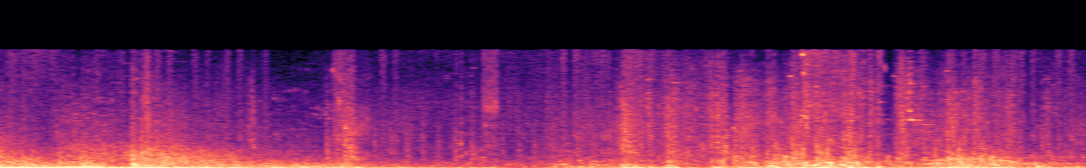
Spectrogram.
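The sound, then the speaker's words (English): Loud, rumbling video game explosions fill the whole stretch, with repeated booming blasts and crackling bursts layered over a dense, sustained roar, intense with no speech. “Wait for the explosion.”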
